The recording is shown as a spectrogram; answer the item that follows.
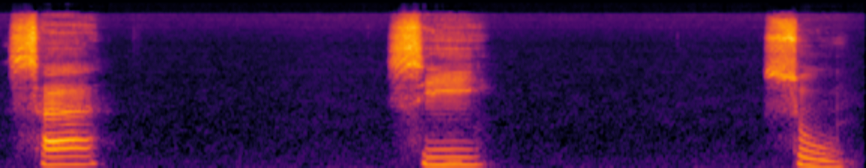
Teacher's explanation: «Син» произносят, дотрагивая с кончиком языка середины нижних резцов. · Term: буква «син»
